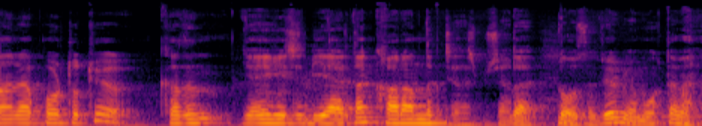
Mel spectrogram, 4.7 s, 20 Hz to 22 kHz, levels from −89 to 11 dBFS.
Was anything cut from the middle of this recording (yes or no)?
yes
